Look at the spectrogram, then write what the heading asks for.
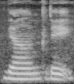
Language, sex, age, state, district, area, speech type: Odia, female, 18-30, Odisha, Sundergarh, urban, spontaneous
